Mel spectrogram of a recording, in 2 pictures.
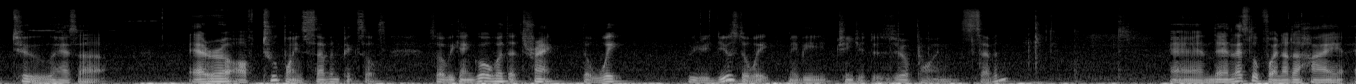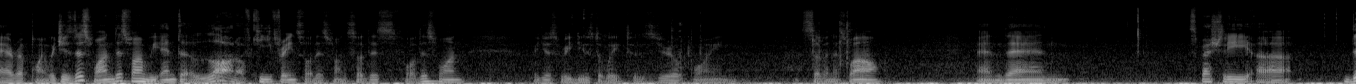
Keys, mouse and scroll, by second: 5.4-7.0 scroll up 1, 7.0 click, 8.9 KP_0, 9.1 KP_Decimal, 9.7 KP_7, 10.3 KP_Enter, 12.0-12.3 scroll up 1, 12.9 click, 20.2 KP_0, 20.4 KP_Decimal, 21.6 KP_7, 21.9 KP_Enter, 24.1-25.8 middle drag, 26.8 click.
